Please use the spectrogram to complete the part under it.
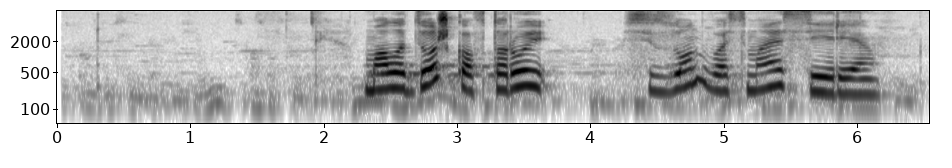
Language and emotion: Russian, neutral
